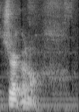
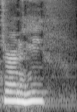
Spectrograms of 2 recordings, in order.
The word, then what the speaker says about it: Chernigov: I saw on Wikipedia that the real way to pronounce it is Chernigov. You know what I'm saying, man? It's not Chernihif.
